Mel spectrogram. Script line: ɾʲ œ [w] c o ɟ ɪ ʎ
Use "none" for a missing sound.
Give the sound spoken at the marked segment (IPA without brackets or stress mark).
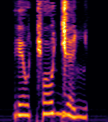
w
